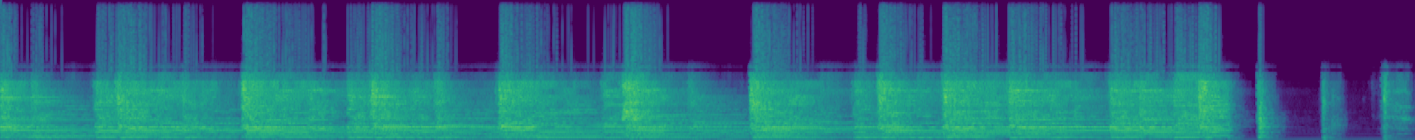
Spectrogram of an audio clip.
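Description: Acoustic guitar strummed steadily in a rhythmic pattern, with a short break about nine seconds in before the strumming picks up again.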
